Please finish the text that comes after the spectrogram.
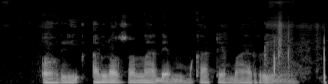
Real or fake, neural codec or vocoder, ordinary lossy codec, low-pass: real; none; none; none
